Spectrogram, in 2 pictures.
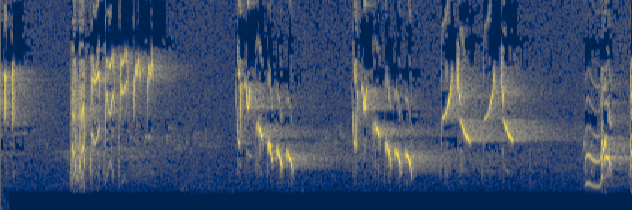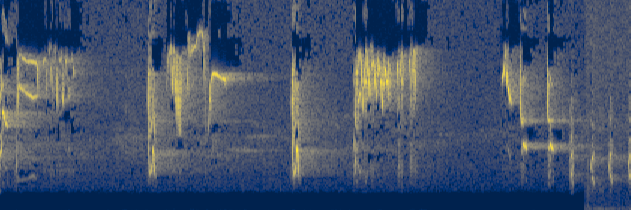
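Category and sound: bird, song thrush singing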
